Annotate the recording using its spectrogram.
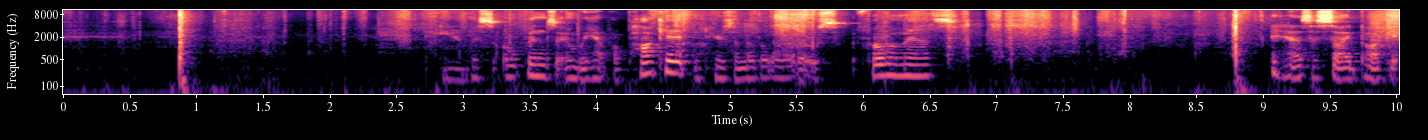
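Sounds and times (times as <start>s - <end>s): paper rustling: 0.3s - 10.0s.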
